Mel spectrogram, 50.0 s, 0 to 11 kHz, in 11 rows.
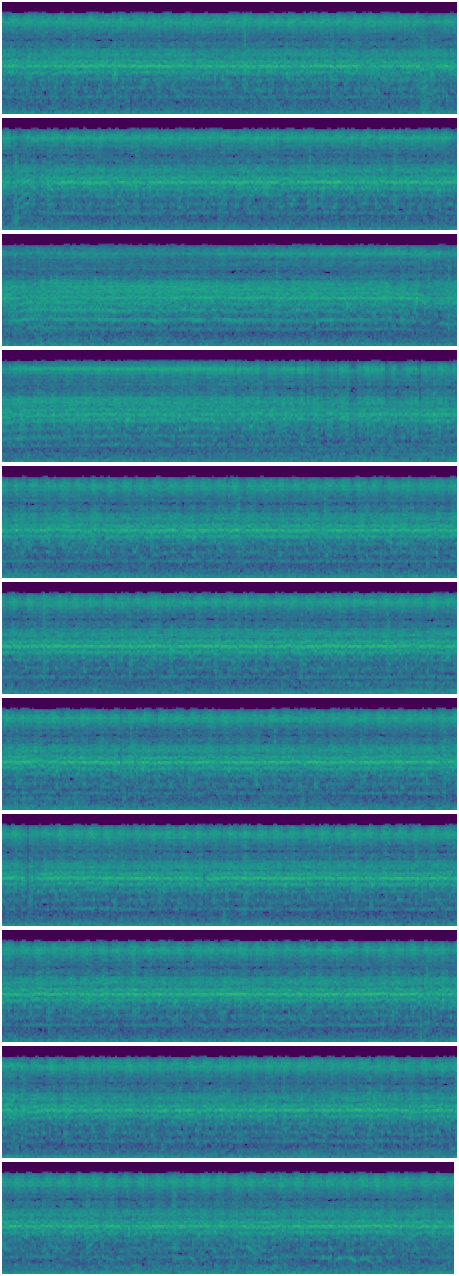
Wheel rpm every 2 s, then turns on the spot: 70, 70, 60, 70, 60, 60, 60, 70, 70, 70, 70, 70, 70, 70, 70, 70, 70, 70, 70, 70, 60, 60, 60, 70, 70.
none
